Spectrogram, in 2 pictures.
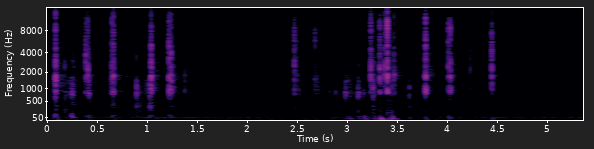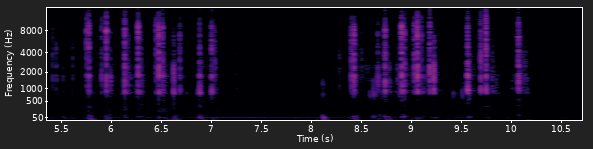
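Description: Long pink acrylic nails tap and scratch the casing and buttons of a hollow black plastic TV remote control held next to the microphone. Four bursts of quick, bright, dry plastic clicks and scratches are heard, with no ring and short silences between.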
